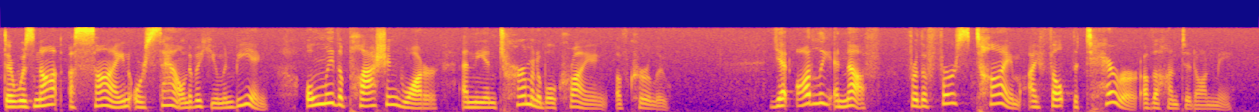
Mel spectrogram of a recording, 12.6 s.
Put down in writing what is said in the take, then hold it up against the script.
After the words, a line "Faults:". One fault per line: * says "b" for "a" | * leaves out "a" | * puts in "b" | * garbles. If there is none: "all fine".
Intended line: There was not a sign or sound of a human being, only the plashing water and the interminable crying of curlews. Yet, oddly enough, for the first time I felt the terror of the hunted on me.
There was not a sign or sound of a human being, only the plashing water and the interminable crying of curlew. Yet, oddly enough, for the first time I felt the terror of the hunted on me.
Faults:
* says "curlew" for "curlews"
